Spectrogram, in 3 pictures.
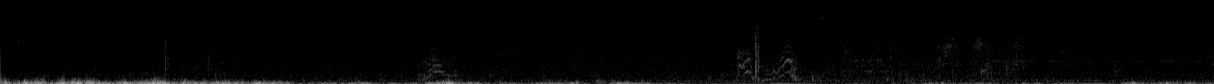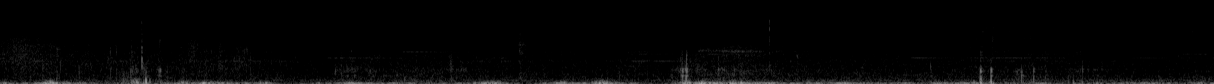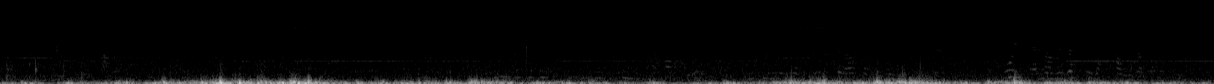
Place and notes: Dalkey, Co. Dublin, Irland - Waiting to Get Going
Waiting in front of our hosts' house to get started on the day's tour, overlooking the bay.
County Dublin, Leinster, Republic of Ireland, 12 April 2013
